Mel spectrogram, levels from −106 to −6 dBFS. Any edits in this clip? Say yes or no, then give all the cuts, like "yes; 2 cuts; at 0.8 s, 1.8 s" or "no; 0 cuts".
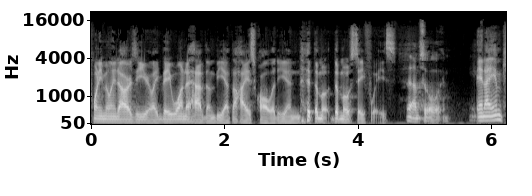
no; 0 cuts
